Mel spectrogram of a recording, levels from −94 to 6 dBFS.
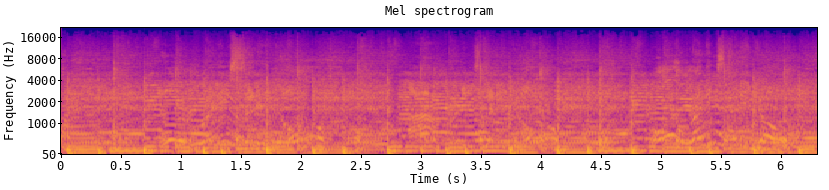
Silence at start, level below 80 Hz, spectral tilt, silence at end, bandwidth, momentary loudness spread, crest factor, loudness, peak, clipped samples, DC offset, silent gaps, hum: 0 s; -28 dBFS; -5 dB/octave; 0 s; 19 kHz; 2 LU; 16 dB; -16 LUFS; 0 dBFS; under 0.1%; under 0.1%; none; none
